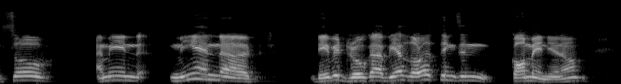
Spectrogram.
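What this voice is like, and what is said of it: Indian English accent. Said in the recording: “my Indian accent”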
